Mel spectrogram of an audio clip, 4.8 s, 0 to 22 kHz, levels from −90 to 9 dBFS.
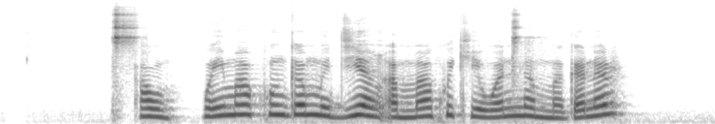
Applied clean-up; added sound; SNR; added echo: neural mask model RNNoise.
